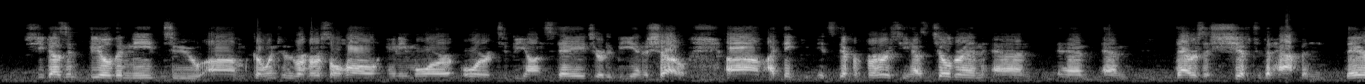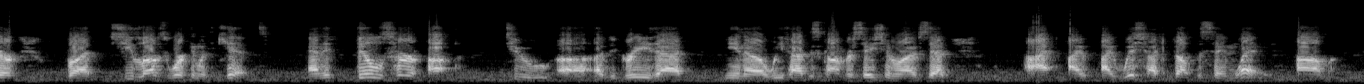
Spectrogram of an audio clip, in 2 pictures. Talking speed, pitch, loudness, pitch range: 170 wpm, 100 Hz, -18 LUFS, 95-110 Hz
